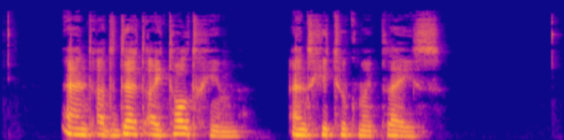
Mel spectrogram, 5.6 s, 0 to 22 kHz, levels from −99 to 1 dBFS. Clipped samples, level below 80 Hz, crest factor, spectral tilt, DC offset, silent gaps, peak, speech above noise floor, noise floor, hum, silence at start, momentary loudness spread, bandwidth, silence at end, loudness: under 0.1%; -54 dBFS; 20 dB; -5.5 dB/octave; under 0.1%; none; 0 dBFS; over 71 dB; under -90 dBFS; none; 0.6 s; 9 LU; 15 kHz; 1.25 s; -20 LUFS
